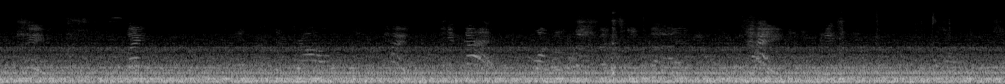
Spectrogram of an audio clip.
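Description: A train hums and rumbles steadily, heard from inside a carriage.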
